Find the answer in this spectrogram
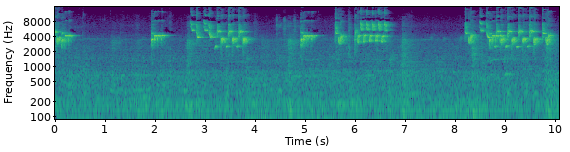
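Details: Goldfinch singing in separate phrases: short sweet whistles alternating with dense bursts of bright, chattering twitters and trills, pausing between outbursts.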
